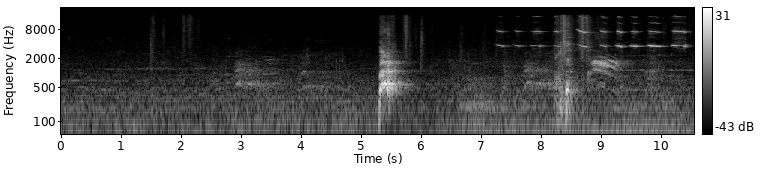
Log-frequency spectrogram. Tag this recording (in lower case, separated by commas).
outside, rural or natural, animal, speech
